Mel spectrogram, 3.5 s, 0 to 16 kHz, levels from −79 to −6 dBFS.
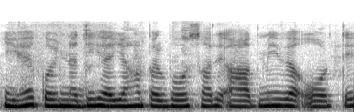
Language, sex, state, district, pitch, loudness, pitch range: Hindi, female, Haryana, Rohtak, 205 Hz, -12 LUFS, 195-210 Hz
